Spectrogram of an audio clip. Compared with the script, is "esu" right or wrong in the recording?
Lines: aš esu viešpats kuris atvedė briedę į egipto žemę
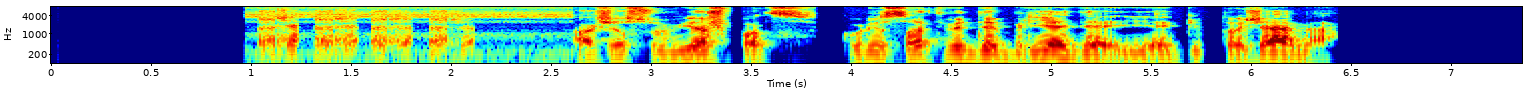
right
